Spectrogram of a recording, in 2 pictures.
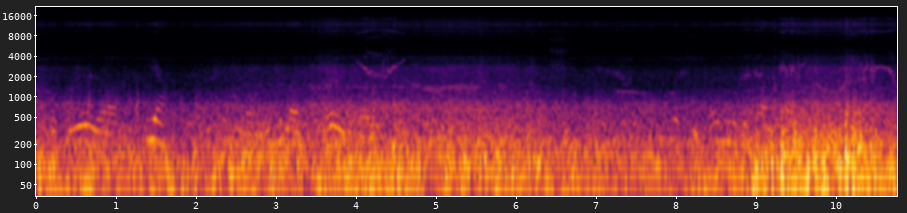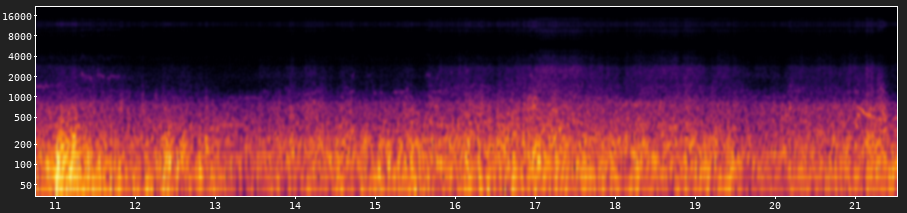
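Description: Wind rushing over the microphone of a selfie-stick camera on a tandem paraglider in flight, a steady low buffeting that grows louder around ten seconds in.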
